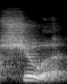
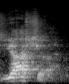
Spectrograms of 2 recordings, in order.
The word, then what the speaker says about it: Yasha: It's not Shua, it's Yasha.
